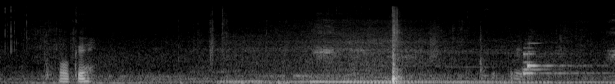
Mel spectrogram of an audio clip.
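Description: Ola S1 Pro electric scooter's seat being shut over its storage trunk, latching with one sharp click about four seconds in, over a low steady hum.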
